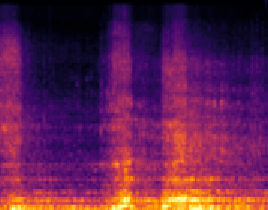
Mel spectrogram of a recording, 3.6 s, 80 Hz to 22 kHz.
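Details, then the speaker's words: 1967 Chevrolet Chevelle Malibu wagon V8 just started: a steady rumble with two clean throttle blips rising and falling smoothly, with no knocks or misses. The engine sounds healthy. "but it sounds real good"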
